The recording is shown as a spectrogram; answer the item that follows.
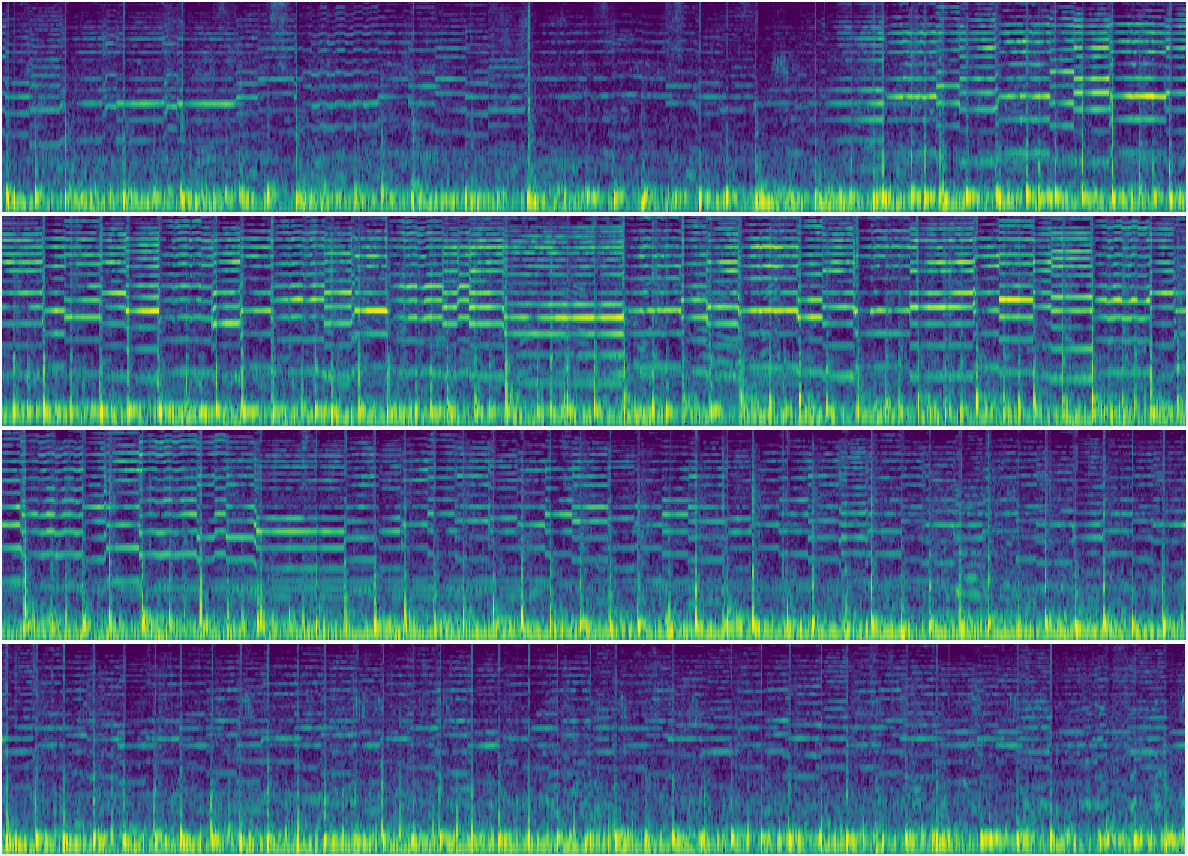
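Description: Bagpipe playing a melody over a steady drone, with a rope-tensioned drum beating along: live medieval-style folk music for dancing.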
